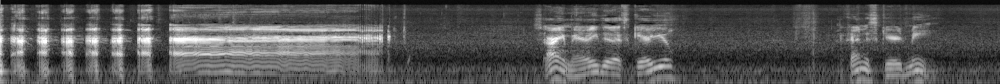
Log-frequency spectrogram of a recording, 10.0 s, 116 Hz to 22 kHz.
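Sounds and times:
man laughing: 0.0s - 3.9s
wavering vocal cry: 0.9s - 4.0s.

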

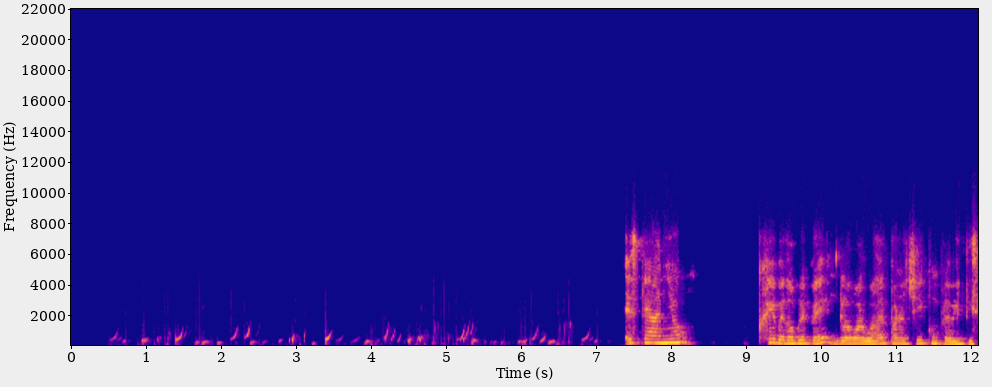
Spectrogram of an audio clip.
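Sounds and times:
water drop plop effects: 0.5s - 7.1s.

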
